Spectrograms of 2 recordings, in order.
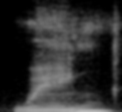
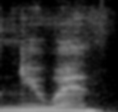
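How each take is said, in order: First: The name sounds like 'wing', ending in ng. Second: The name sounds like 'new win', two syllables. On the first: This is how it is said in Vietnam. "in Vietnam, it's uh Wing" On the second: This is how it is said in Australia. "how I say it in Australia is Nguyen"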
